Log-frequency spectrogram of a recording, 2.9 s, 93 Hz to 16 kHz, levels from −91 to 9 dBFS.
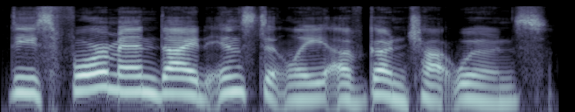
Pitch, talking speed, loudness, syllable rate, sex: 195 Hz, 165 wpm, -16 LUFS, 4.5 syllables/s, female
